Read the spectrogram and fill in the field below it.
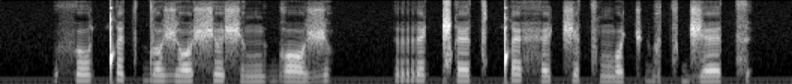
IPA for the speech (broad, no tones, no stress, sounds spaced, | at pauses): θ o ǃ ɛ t͡s d ɔ ʒ ɔ ʃ ə ʃ ə ŋ ə ɡ ɔ ʒ | r ɛ ǁ ɛ t͡s ǃ ɛ h ɛ t͡ʃ ɛ t͡s ŋ ɔ t͡ʃ ɡ ɵ t͡s d͡ʒ ɛ t͡s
